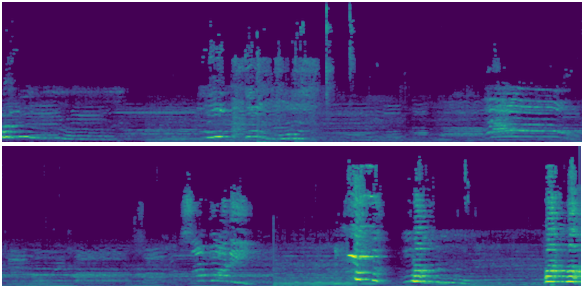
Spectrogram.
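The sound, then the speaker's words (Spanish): A German shepherd whimpers and whines while watching a film on TV. Several high, wavering cries rise and fall in pitch, with louder bursts near the end, over a low, steady background sound. “es conmovedor escucharle a este Falco, a este perro, y ver cómo se entristece.”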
